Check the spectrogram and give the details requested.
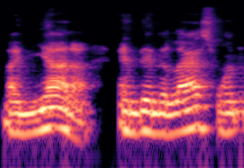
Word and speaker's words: mañana: It's 3 syllables. Ah. But according to the rule, the second one gets the stress. Ah. Add the consonants. You got the you got the and then you got the mañana.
